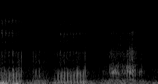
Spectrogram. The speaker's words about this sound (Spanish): El gato. The cat. El gato.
